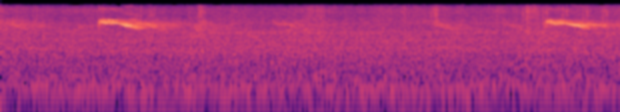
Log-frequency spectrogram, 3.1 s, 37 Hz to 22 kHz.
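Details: Swinhoe's white-eyes among blooming Fuji cherry trees in urban Taipei (Zhongzheng District) on 12 February 2023 give two thin, high, slightly falling notes about two seconds apart, with fainter calls between, over steady hum and photographers' shutter clicks.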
